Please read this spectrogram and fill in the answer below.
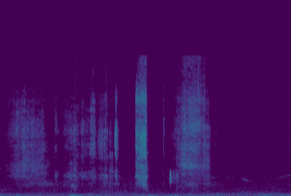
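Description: Faint rustle and rub of paper as a page of a small handmade book is turned by hand, in a few soft swishes, the sharpest about two seconds in.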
